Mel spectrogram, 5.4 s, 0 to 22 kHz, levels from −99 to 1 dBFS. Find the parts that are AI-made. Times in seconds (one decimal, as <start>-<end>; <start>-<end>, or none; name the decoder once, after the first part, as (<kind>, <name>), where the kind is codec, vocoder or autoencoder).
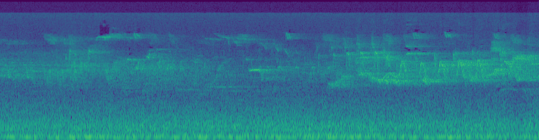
0.4-1.1 (vocoder, Vocos)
